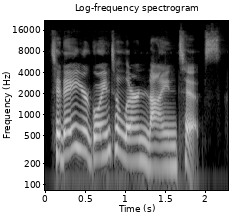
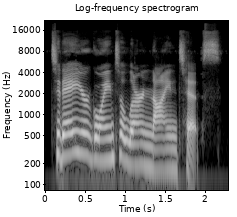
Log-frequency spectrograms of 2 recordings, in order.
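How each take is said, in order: First: It is said with a smile, higher in tone. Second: It is said without a smile, lower in tone. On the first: The speaker calls it right. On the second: The speaker calls it wrong.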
